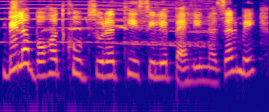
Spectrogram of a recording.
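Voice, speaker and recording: A woman's voice: medium pitch, animated, normal speed, music in the background. A woman storyteller reading scripted fairy-tale narration for a cartoon in a dramatic storytelling manner.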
